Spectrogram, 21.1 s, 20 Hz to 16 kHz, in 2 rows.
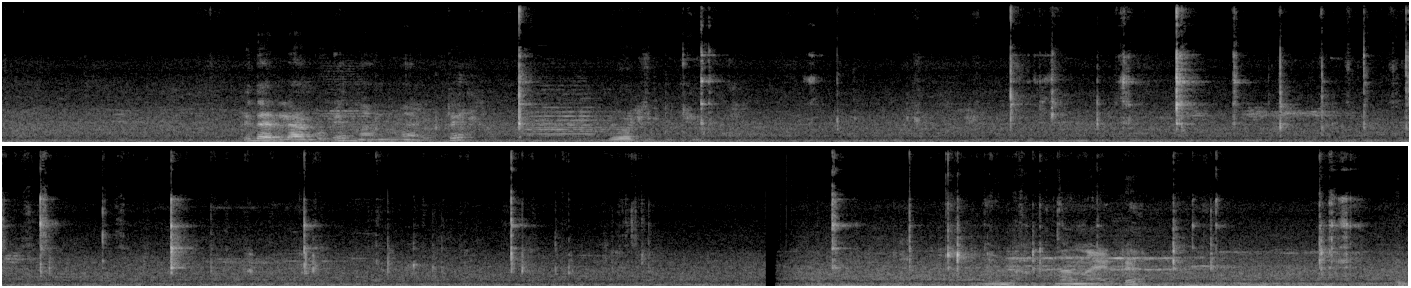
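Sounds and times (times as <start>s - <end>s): spoon clicking against container: 3.9s - 4.1s, 6.1s - 15.5s, 16.7s - 19.8s, 20.4s - 20.8s.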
